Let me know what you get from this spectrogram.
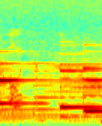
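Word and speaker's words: Moët: Moet is a Dutch name, and with proper names, the rules do not apply, so it is properly pronounced Moet.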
